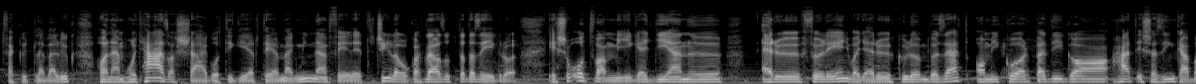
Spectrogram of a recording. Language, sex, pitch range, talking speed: Hungarian, male, 95-120 Hz, 145 wpm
